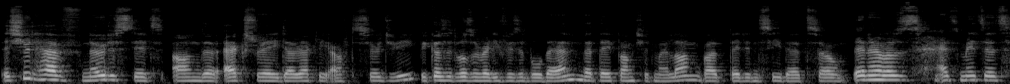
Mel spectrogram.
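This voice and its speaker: A woman's voice: fairly low pitch, steady tone, moderate pace, hardly any pauses, a little mellow. Breathless woman vlogger. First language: Dutch. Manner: tired, hesitant, frequent restarts. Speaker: travel vlogger. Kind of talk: casual talk to camera.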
